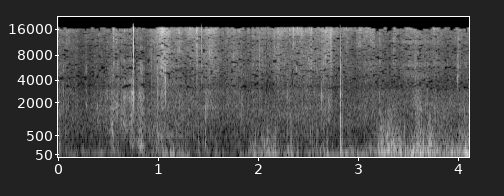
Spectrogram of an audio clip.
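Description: Brisk footsteps walking fast up a hill outdoors, a continuous rhythm of scuffing steps under steady wind noise that grows slightly louder toward the end, with no talking.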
